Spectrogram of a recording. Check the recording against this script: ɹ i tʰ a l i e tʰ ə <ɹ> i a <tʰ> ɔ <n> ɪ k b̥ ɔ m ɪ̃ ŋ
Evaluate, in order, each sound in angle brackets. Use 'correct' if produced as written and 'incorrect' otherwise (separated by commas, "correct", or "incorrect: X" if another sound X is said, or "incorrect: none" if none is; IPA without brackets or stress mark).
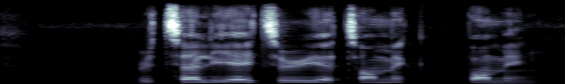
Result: correct, correct, incorrect: m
